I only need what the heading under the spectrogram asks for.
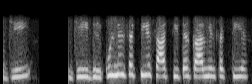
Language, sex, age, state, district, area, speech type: Urdu, female, 30-45, Uttar Pradesh, Aligarh, urban, conversation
